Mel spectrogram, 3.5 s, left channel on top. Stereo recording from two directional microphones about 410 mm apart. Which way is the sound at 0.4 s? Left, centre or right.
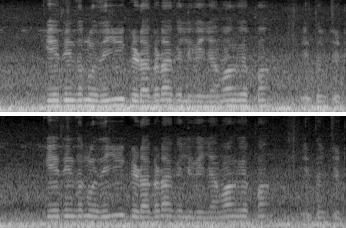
Centre.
